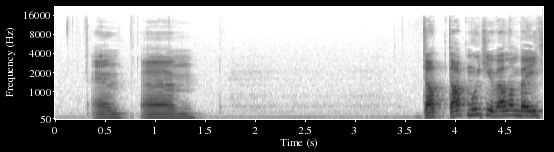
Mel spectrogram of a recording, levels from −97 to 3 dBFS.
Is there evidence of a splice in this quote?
yes; 1 cut; at 3.9 s

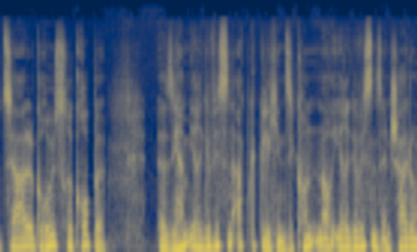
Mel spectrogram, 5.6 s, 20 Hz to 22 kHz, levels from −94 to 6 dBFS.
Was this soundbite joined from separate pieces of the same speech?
no; 0 cuts

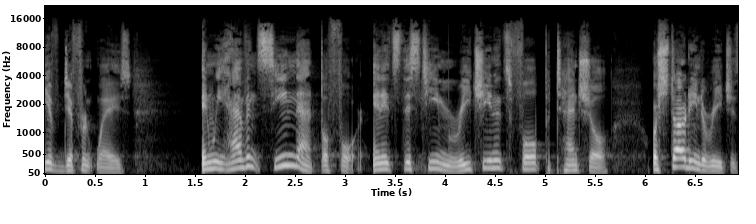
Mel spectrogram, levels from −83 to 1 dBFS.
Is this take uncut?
yes; 0 cuts

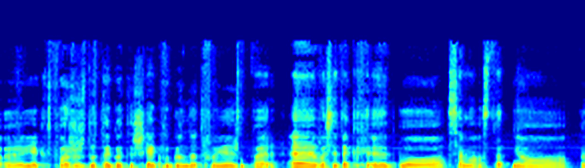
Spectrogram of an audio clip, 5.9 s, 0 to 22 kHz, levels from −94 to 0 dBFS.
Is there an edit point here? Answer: yes; 4 cuts; at 2.4 s, 2.8 s, 3.9 s, 4.5 s

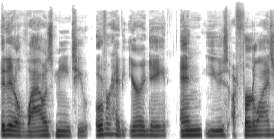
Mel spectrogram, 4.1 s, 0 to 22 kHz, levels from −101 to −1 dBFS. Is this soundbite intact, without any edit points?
no; 1 cut; at 3.0 s

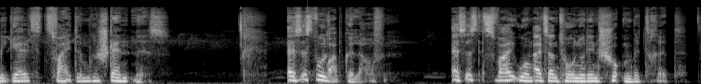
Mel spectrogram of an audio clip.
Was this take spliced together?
yes; 3 cuts; at 3.3 s, 4.8 s, 5.3 s

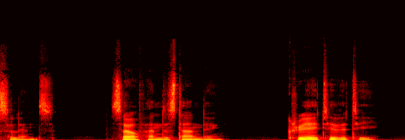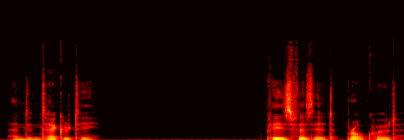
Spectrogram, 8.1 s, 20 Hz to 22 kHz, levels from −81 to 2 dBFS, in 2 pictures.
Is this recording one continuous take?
yes; 0 cuts

